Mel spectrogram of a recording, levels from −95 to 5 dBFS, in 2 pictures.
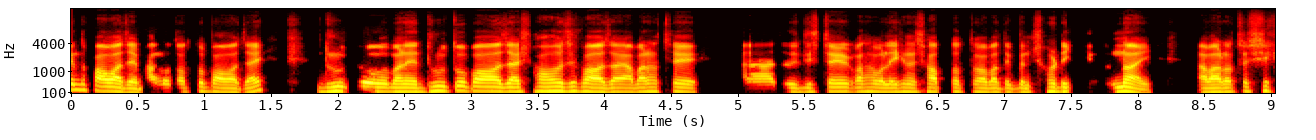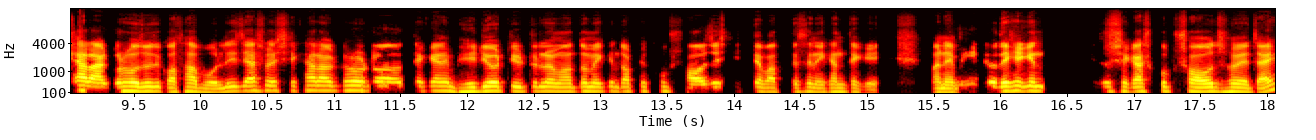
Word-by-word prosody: কিন্তু 190 -1 -3
পাওয়া 150 -1 +7
যায়। 120 - +2
ভাল 120 - -3
তথ্য 130 +3 -8
পাওয়া 125 -2 +3
যায়। - - +2 0.5
দ্রুত 145 +1 -1 0.3
মানে 135 0 +4
দ্রুত 155 0 -3 0.2
পাওয়া 150 -1 +6
যায়, 140 - +5
সহজে 150 0 +1
পাওয়া 130 -2 +7
যায়। 130 - +3
আবার 135 +1 +1
হচ্ছে 140 +1 -3 0.5
আ - - -13 0.3
যদি 130 - -5
ডিস্ট্রাক্ট 140 +2 0
কথা 135 0 -2
বলে 130 - 0
এখানে 130 -1 -4
সব 130 - +2
তথ্য 130 -1 -7
আবার 125 0 -1
দেখবেন 120 0 -5
সঠিক 140 0 -1
কিন্তু - - -20
নয়। - - +5 0.4
আবার 125 +1 +4
হচ্ছে 140 +3 -6
শেখার 165 +2 +5
আগ্রহ 150 +1 +1
যদি 150 0 +1
কথা 135 +3 0
বলি 115 +4 -2
যে - - +1
আসলে 165 +1 -4
শেখার 170 +2 -2
আগ্রহটাও 165 -1 0
থেকে 160 - -7
আমি 160 - 0
ভিডিও 145 +3 +3
টিউটোরিয়াল 150 0 -2
এর 145 - -2
মাধ্যমে 145 +1 -1
কিন্তু 145 -1 -6
আপনি 150 +2 -11
খুব 150 - -10
সহজেই 130 +2 0
শিখতে - - -5
পারতেছেন 130 +1 -5
এখান 130 0 -4
থেকে। 115 -5 -5 0.5
মানে 120 -1 +2
ভিডিও 160 - -3
দেখে 155 +2 +6
কিন্তু 155 -1 +1 0.5
শেখা 145 -1 +4
খুব 150 - -5
সহজ 140 -1 +4
হয়ে 135 -2 +3
যায়। - - +5
145 Hz, 215 wpm, -22 LUFS, 130-155 Hz, 0.5 s, পাওয়া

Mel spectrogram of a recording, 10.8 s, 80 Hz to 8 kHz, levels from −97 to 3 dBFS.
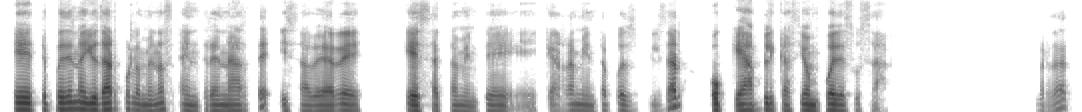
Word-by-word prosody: eh, 125 -1 +7
te 125 - -6
pueden 130 +1 +3
ayudar 125 0 +6
por 135 0 -8
lo 115 - -1
menos 115 +4 -3
a 110 - -7
entrenarte, 105 +1 -4
y 110 - -8
saber, 100 +2 -2
eh, 110 -2 +2 0.4
qué 105 - +7
exactamente, 100 0 -4
eh, - - -31
qué - - -11
herramienta 110 -1 -9
puedes 105 -2 -7
utilizar, 110 - -2 0.3
o, 120 - +5
qué 110 0 +2
aplicación 115 -2 0
puedes 110 -2 +2
usar. - - -19 1.5
¿Verdad? - - -13
110 Hz, 140 wpm, -31 LUFS, 105-120 Hz, 1.5 s, eh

